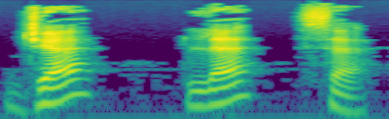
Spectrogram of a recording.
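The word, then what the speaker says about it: جَلَسَ: So ja, la, sa.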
